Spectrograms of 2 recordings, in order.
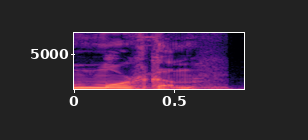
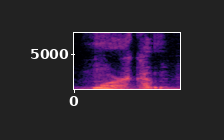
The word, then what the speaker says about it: Morecambe: so moram moram uh it is an interesting pronunciation for the spelling for for me of just not being familiar with a word that is pronoun spelled that way and pronounced um that way is it's something that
